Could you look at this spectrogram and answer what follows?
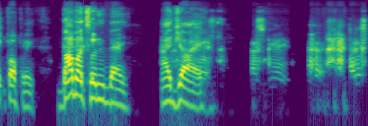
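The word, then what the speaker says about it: Babatunde Ajayi: Baba Tunde Ajayi.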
